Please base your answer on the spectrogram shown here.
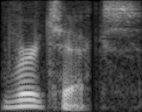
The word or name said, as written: vertex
